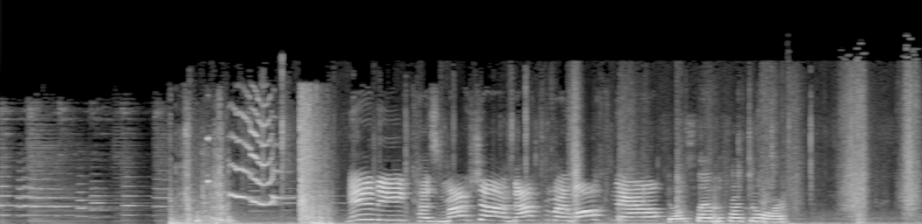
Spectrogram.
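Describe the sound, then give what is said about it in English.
A front door opens and shuts with a couple of dull, heavy thumps. Lively voices start talking right after and carry on over the rest. “The front door.”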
